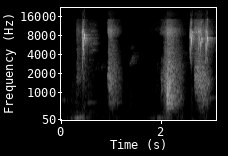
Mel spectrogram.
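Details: Ngalas song of an olive-backed sunbird in the wild: scratchy high chips, a pause, then a fuller rasping note and a fast twittering flourish.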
